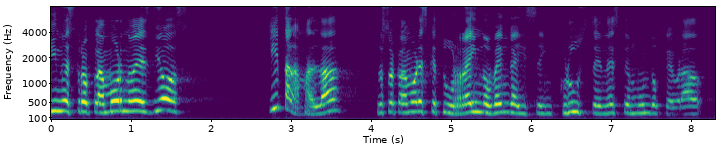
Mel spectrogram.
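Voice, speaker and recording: An animated man's extremely high voice at a fairly slow pace, with ordinary pitch variation and audible room echo. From northeastern Mexico, Ciudad Victoria, Tamaulipas. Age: 20s. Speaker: young preacher. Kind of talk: sermon. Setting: church with congregation.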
